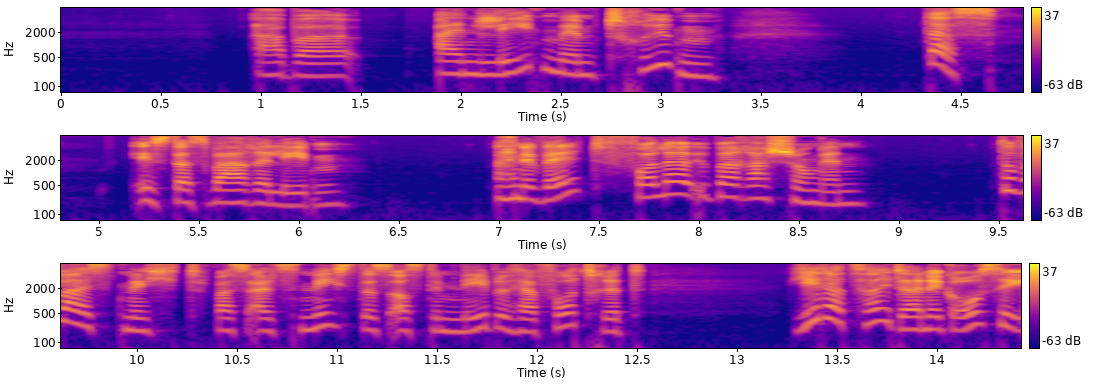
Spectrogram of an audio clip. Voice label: Klarheit Energisch

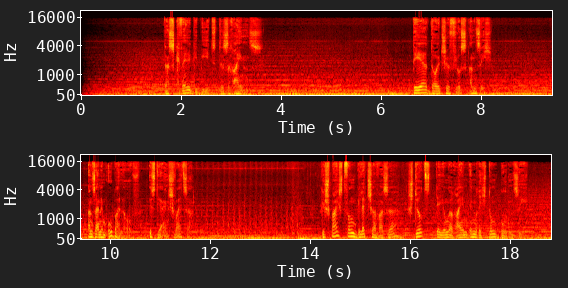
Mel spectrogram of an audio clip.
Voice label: Kommentar Sanft

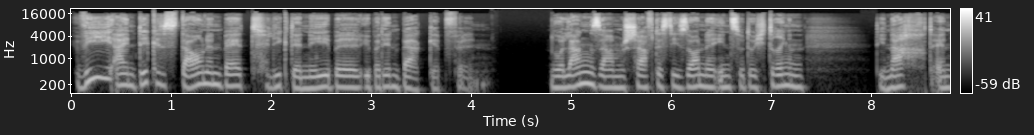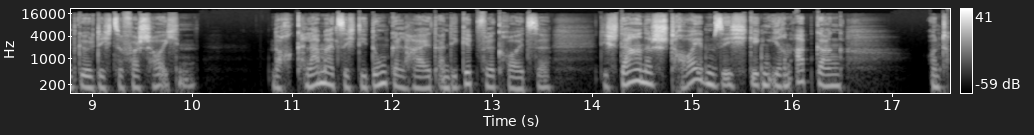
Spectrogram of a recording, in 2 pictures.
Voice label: Schauspiel Variabel

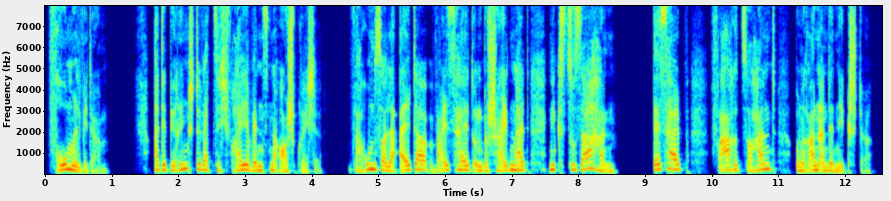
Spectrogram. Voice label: Dialekt, Pfaelzisch

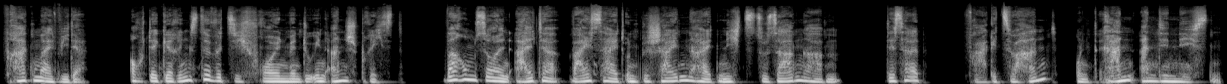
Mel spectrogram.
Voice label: Werbung Sanft

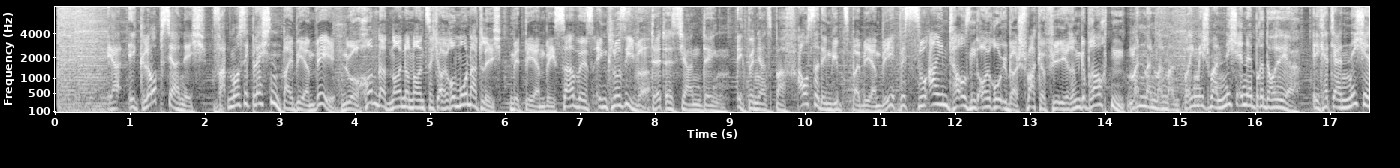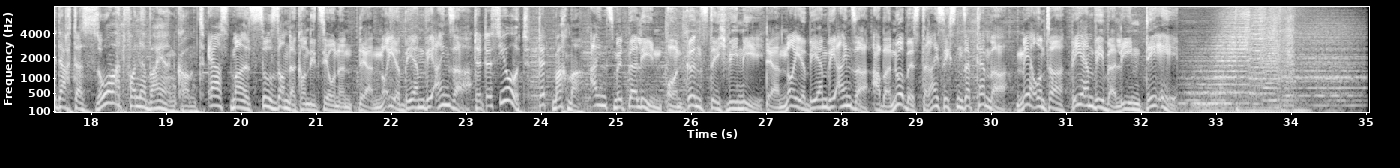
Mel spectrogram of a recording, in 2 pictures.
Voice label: Dialekt Berlinerisch; Fremdtake

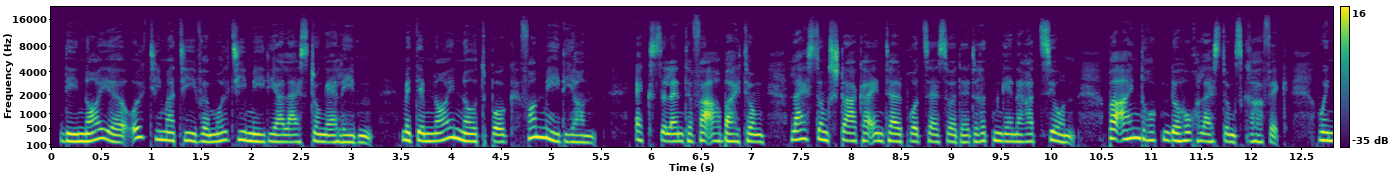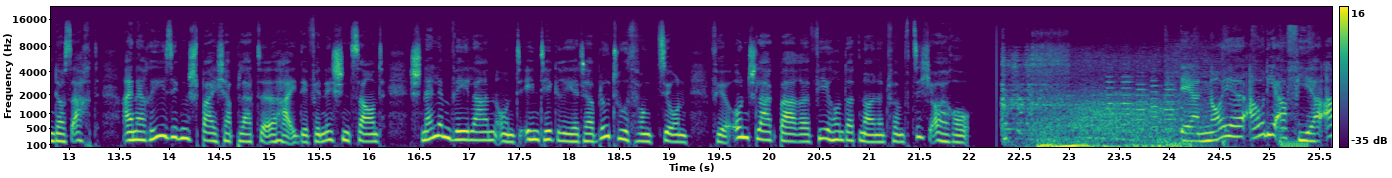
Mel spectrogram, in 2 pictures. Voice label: Werbung Dynamisch

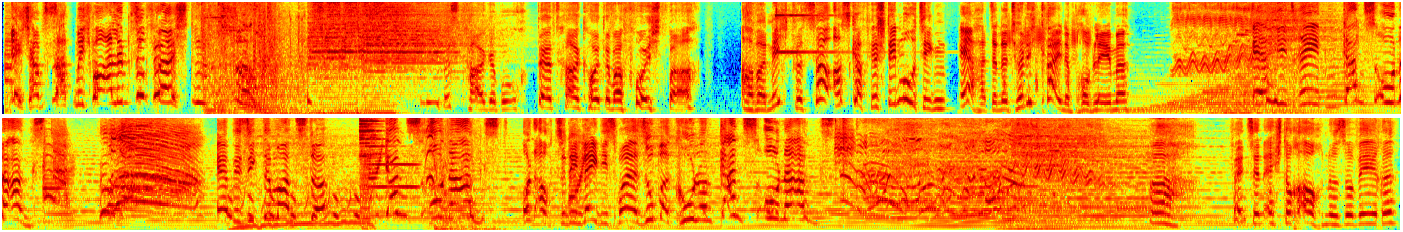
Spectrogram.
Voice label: Charge Dynamisch

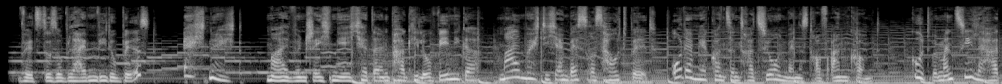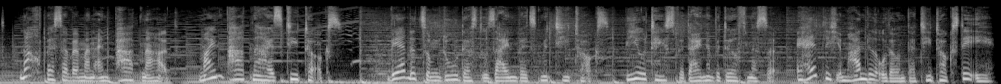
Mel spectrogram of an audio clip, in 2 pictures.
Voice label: Lebendig

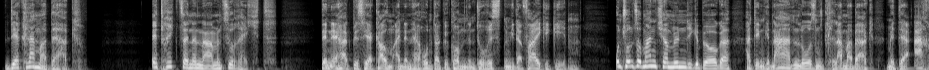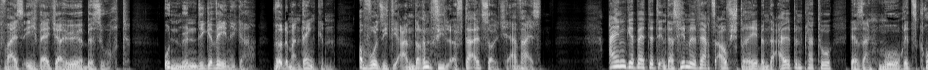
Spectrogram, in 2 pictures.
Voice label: Kommentar, Dynamisch

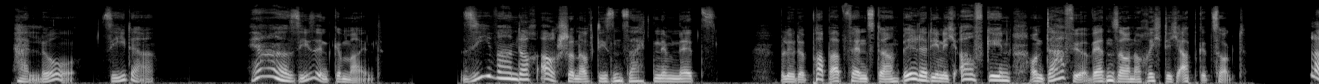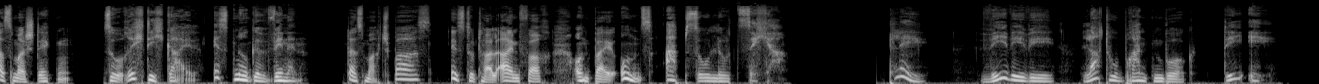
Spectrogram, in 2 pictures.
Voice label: Werbung Dynamisch

